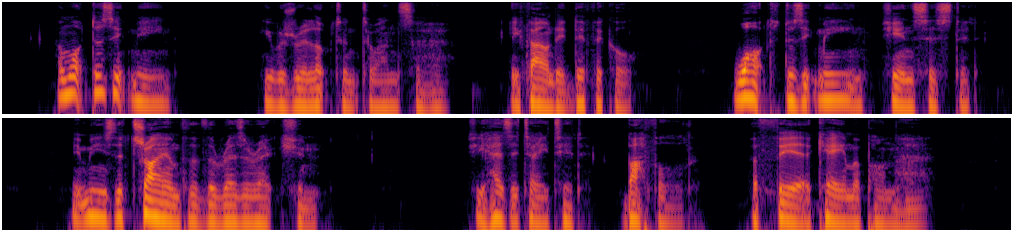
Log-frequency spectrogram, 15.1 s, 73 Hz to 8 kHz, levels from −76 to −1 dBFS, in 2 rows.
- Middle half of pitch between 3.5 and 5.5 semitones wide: Yes, average, 3.8 semitones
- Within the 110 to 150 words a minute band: Yes, average, 145 wpm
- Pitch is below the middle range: Yes, low, 105 Hz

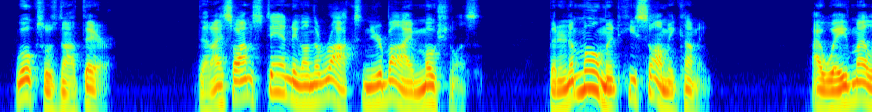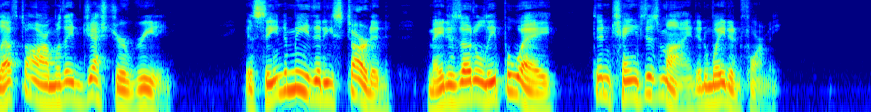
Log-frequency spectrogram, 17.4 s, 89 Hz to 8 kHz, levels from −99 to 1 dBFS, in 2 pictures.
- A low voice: Yes, low, 130 Hz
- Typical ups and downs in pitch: No, wide, 7.0 semitones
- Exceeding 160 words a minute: Yes, average, 180 wpm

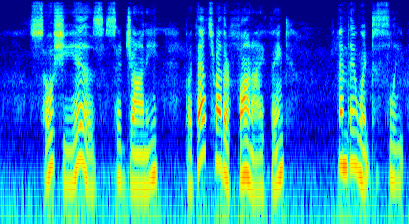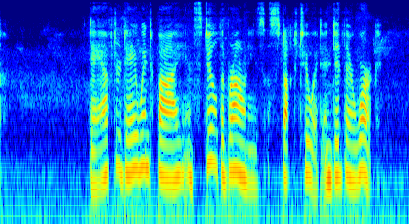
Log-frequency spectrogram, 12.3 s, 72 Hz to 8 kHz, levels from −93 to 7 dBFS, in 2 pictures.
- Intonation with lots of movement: No, average, 3.7 semitones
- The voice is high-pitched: Yes, high, 200 Hz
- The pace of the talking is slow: No, average, 155 wpm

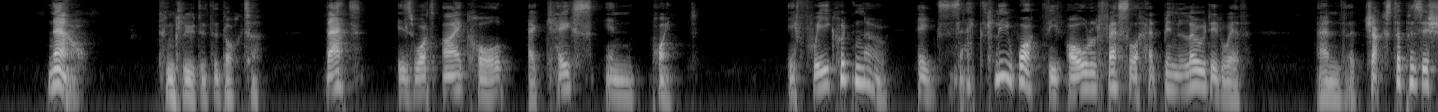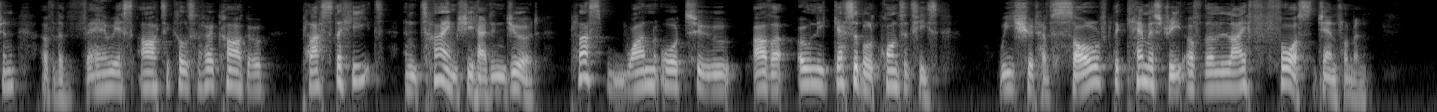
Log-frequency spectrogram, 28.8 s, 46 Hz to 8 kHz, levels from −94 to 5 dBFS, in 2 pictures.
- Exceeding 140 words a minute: No, slow, 135 wpm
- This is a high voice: No, medium, 140 Hz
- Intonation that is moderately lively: No, wide, 6.2 semitones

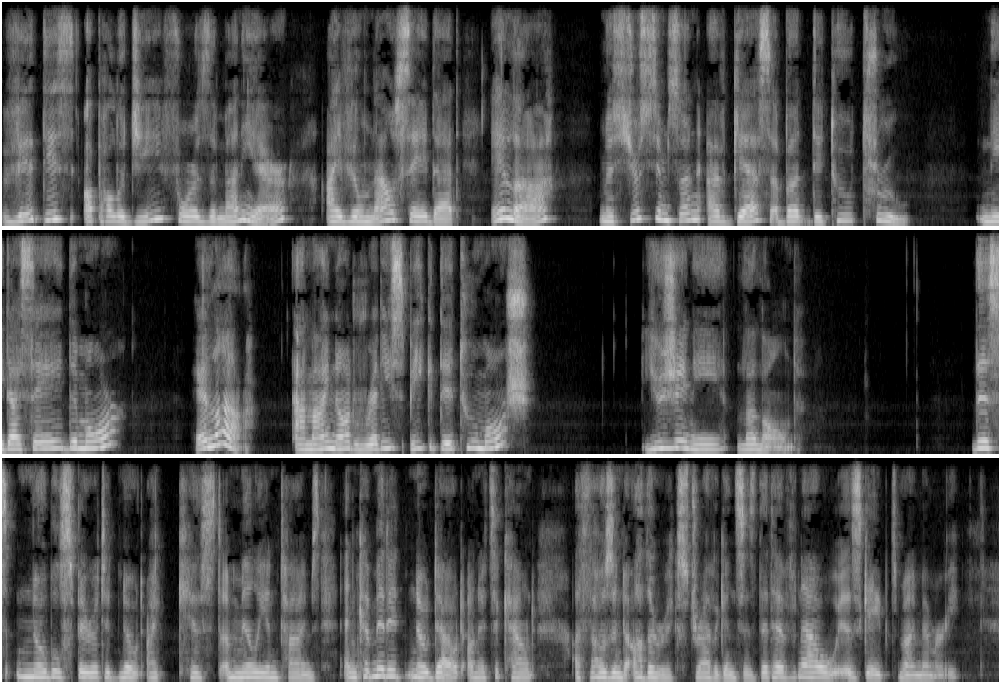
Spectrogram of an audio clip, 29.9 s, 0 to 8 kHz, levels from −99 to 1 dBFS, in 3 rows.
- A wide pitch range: No, average, 4.8 semitones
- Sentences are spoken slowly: Yes, slow, 120 wpm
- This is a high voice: Yes, high, 200 Hz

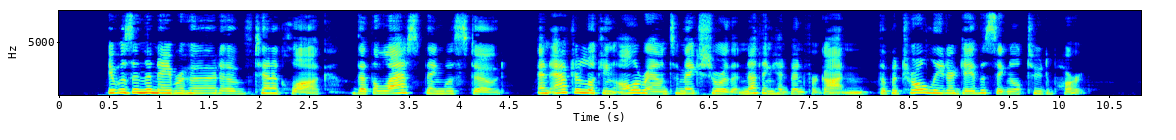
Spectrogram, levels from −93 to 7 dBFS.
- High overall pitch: Yes, high, 235 Hz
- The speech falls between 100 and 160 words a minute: No, average, 195 wpm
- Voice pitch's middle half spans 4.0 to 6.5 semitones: No, average, 3.3 semitones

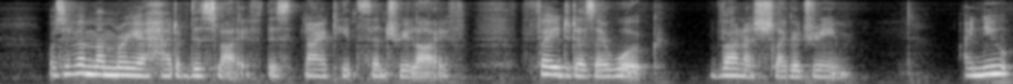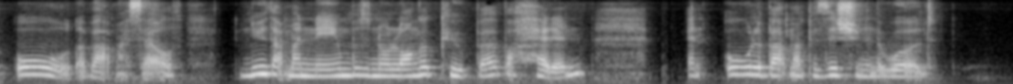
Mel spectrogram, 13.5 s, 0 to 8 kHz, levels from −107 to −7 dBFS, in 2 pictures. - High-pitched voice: Yes, high, 210 Hz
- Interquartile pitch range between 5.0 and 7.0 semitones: No, average, 2.9 semitones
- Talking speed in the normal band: Yes, average, 185 wpm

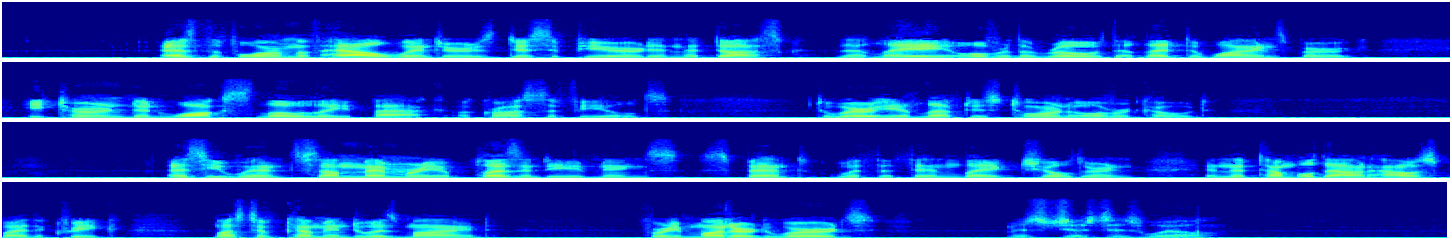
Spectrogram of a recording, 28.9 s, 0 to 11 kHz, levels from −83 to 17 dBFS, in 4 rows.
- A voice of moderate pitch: No, low, 100 Hz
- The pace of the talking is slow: No, average, 150 wpm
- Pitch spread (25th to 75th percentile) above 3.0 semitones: No, narrow, 2.5 semitones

